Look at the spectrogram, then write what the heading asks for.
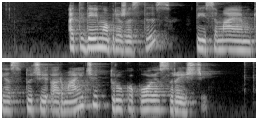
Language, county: Lithuanian, Alytus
